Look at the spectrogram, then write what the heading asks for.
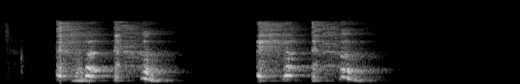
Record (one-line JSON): {"cough_length": "5.2 s", "cough_amplitude": 30681, "cough_signal_mean_std_ratio": 0.41, "survey_phase": "alpha (2021-03-01 to 2021-08-12)", "age": "45-64", "gender": "Female", "wearing_mask": "No", "symptom_none": true, "smoker_status": "Ex-smoker", "respiratory_condition_asthma": true, "respiratory_condition_other": false, "recruitment_source": "REACT", "submission_delay": "2 days", "covid_test_result": "Negative", "covid_test_method": "RT-qPCR"}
